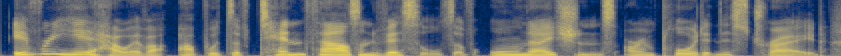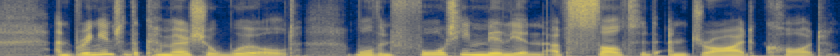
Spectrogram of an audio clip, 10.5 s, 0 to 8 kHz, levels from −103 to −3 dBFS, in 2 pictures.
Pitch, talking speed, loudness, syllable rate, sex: 200 Hz, 175 wpm, -20 LUFS, 5.2 syllables/s, female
